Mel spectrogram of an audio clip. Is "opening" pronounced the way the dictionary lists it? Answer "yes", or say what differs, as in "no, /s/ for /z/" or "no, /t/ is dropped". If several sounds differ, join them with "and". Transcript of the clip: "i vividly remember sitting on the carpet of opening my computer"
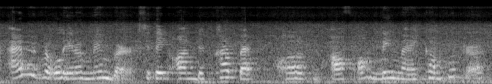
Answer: no, /f/ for /p/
